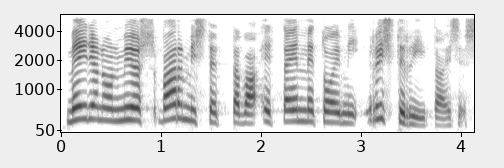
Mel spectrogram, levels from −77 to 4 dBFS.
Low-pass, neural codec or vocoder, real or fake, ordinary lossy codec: 5.4 kHz; codec, 24 kHz, 3.1 kbps, DualCodec; fake; none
